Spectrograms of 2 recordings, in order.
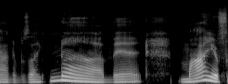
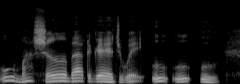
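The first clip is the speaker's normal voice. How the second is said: put-on gleeful, proud, happy gushing exclamation; 4 dB quieter than usual. Retelling a film's opening scene as Tyler: imitating Tyler being happy. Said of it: "being happy".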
